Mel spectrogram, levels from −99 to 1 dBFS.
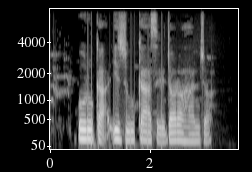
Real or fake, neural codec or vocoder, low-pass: real; none; 7.2 kHz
